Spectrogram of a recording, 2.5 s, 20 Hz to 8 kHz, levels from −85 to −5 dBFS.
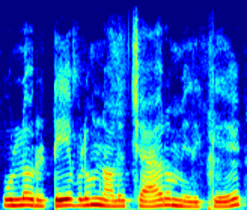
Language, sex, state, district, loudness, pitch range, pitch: Tamil, female, Tamil Nadu, Nilgiris, -15 LUFS, 200-230 Hz, 220 Hz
